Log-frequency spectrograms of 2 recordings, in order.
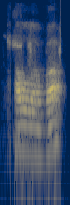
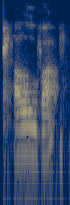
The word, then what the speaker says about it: halava: So the spelling is variable. Halava, halva, different ways of With pronouncing a it. W. And with a W, yeah. Instead of a V, sometimes it's halwa, halawa, like that. So different languages, different pronunciations.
